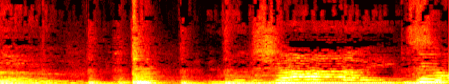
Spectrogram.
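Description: Electric guitar picked softly while a singing voice hums a wordless melody, ending on a long held note.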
